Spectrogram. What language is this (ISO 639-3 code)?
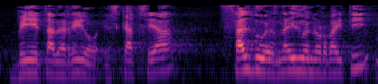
eus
